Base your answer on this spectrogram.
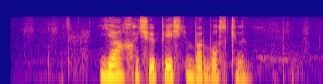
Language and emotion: Russian, neutral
